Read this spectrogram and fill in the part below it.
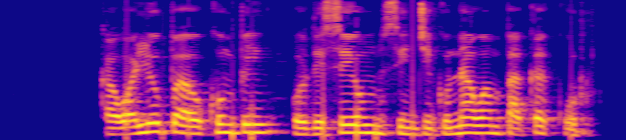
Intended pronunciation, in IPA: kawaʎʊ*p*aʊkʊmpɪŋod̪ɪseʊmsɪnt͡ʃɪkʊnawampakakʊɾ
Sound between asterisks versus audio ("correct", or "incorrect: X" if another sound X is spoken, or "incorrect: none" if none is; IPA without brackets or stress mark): correct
